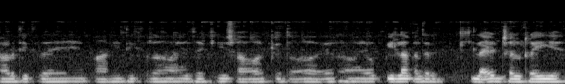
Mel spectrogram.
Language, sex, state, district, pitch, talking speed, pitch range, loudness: Hindi, male, Chhattisgarh, Bilaspur, 130 Hz, 235 wpm, 130-135 Hz, -18 LUFS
